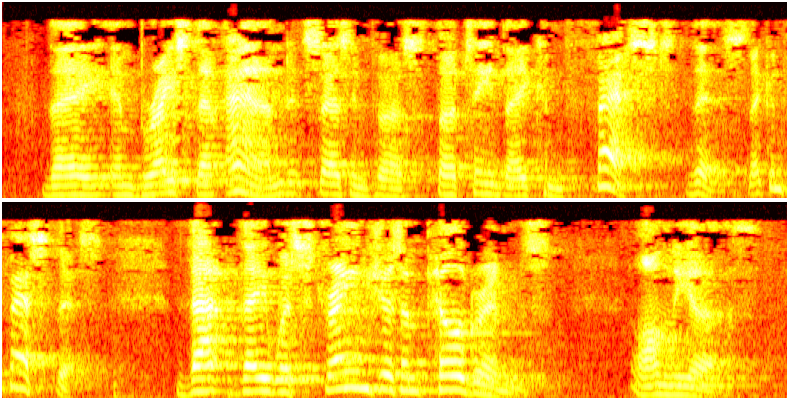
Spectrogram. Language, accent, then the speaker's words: English; England, United Kingdom; born there; Now, I'm a foreigner, by the way. I'm a foreigner. I was born in England.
